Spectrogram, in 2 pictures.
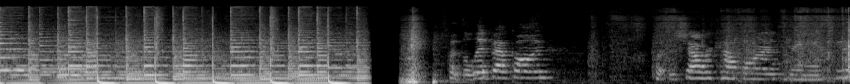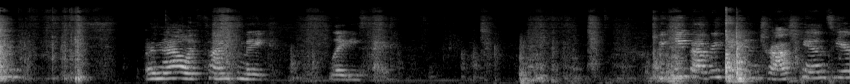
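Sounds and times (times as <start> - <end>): electronic music with steady beat: 0.0 - 3.7
plastic buckets being handled: 5.9 - 9.7, 10.4 - 17.0.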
